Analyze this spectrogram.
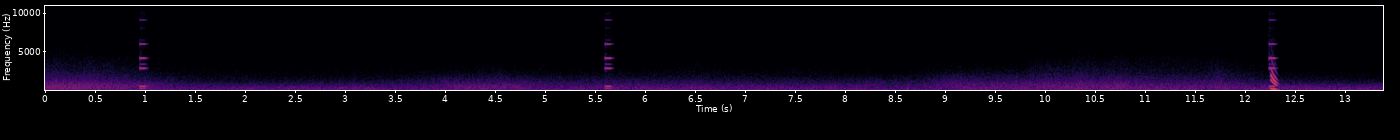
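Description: A phone gives a short chime as each message arrives.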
